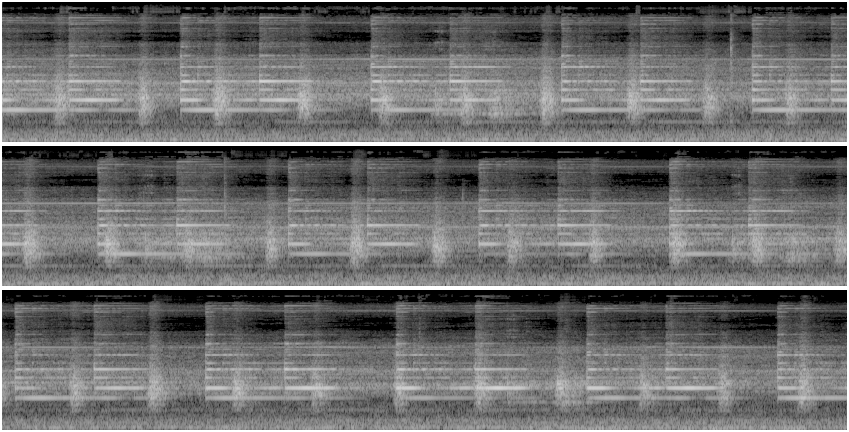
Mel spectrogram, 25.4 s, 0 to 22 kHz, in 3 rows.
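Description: A Bachmann 4-4-0 model steam locomotive runs unevenly along track, giving a steady stream of light clicking rail joints and metallic rattles in an irregular, lumpy rhythm, close and fairly quiet.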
